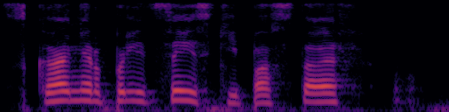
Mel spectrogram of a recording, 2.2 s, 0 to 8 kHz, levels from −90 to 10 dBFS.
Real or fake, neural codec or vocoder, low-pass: fake; codec, 16 kHz, 2 kbps, FunCodec, trained on LibriTTS, 25 frames a second; 7.2 kHz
